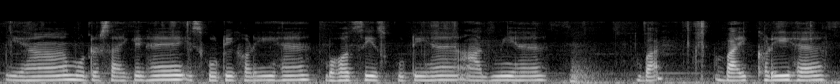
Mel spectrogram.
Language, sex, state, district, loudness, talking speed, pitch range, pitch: Hindi, female, Uttar Pradesh, Budaun, -17 LUFS, 115 wpm, 190-200 Hz, 195 Hz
